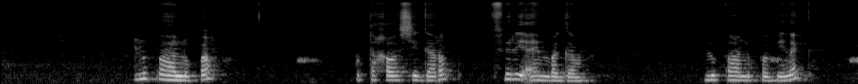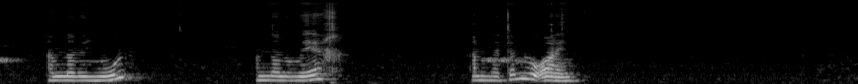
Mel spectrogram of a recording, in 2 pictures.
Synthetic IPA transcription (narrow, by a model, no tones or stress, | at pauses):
lupːaːlupːɐ | butɐxɐwsiɡɐɾɐp̚ | fiɾiɐjmbɐɡɐm | lupːaːlupːɐbinɐk̚ | ʔɐmnɐluɲuːl | ʔɐmnɐluwɛːx | ʔɐmnɐtɐmluɔɾɐɲ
